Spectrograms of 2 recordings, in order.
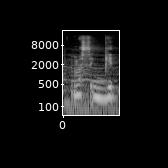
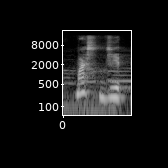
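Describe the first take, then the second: First: The middle consonant is a hard g sound. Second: The middle consonant is a j sound. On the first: This is the everyday Egyptian form. "ja itu berubah jadi g" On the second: This is the formal standard form. "masjid itu pakai ja"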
